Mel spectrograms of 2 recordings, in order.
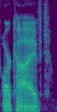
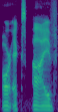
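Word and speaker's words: arXiv: I never pronounced it Archive for like the first, like, I feel like month or two when I saw it was like RxIve. I did not get the pun there.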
